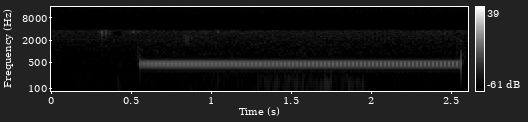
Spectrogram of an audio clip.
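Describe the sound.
Ringing tone of an outgoing telephone call: one steady, even tone of about two seconds with a clean start and stop, heard alone without voices.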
